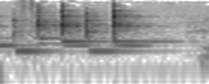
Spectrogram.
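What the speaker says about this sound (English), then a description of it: "Who's ringing me?" A mobile phone ringtone chimes close up as a quick rhythmic run of bright electronic tones, about five notes in just over a second.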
